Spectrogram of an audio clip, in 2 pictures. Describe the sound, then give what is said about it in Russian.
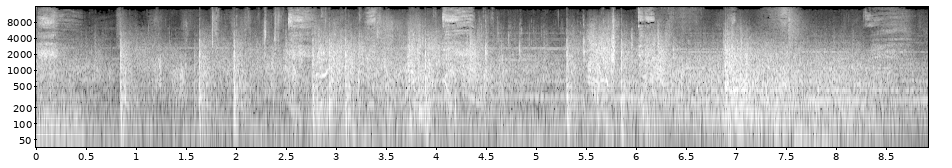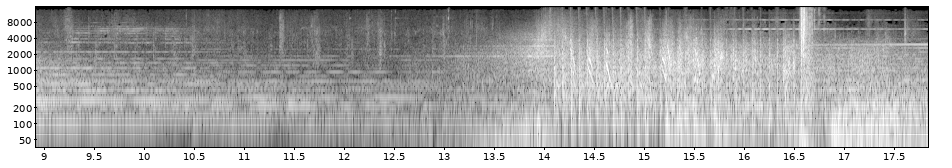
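Gunfire in a film scene: many sharp, cracking shots in a dense, irregular barrage that eases into a quieter stretch with a low, sustained tone, then the shots return toward the end. “Всплывают фрагменты жизни, стрельба, побег Мака.”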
